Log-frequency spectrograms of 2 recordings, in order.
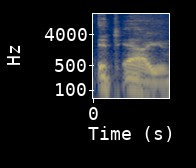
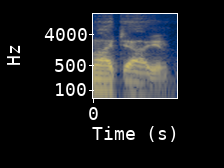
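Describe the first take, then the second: First: The word has a standard pronunciation. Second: The word has a Southern US pronunciation. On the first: "For those of you people that know how to say it right" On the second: "for people down south"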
